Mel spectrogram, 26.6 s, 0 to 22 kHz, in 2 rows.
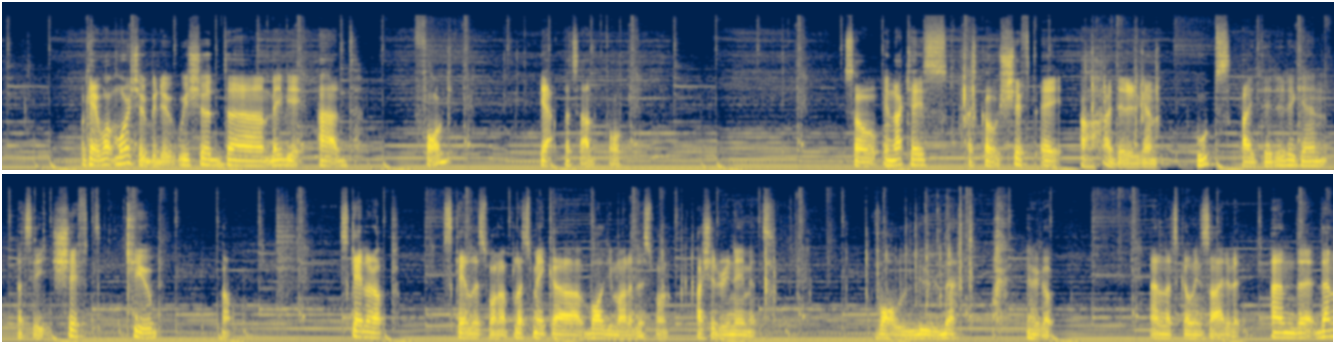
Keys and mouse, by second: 0.6 middle click, 5.1-6.1 middle drag, 6.6-7.5 middle drag, 13.8 shift+a, 15.9-17.0 drag, 17.0 s, 20.4 F3, 23.2 F2.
